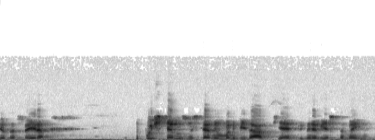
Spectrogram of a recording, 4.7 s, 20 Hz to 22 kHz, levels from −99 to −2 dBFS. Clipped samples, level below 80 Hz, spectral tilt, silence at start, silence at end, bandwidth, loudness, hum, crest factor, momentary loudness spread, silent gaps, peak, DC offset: under 0.1%; -38 dBFS; -5 dB/octave; 0 s; 0 s; 7.6 kHz; -17 LUFS; none; 20 dB; 17 LU; none; 0 dBFS; under 0.1%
